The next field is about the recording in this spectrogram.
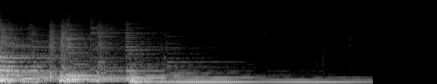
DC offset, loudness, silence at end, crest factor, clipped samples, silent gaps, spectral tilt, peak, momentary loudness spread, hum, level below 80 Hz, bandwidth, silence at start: under 0.1%; -23 LUFS; 0.65 s; 20 dB; under 0.1%; none; -8.5 dB/octave; -2 dBFS; 16 LU; none; -52 dBFS; 8.2 kHz; 0 s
